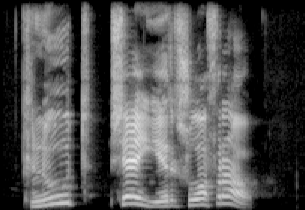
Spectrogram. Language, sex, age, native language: Icelandic, female, 9, Icelandic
